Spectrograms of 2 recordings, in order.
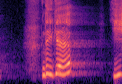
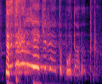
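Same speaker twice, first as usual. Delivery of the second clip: put-on weeping old mother; 6 dB louder than usual.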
